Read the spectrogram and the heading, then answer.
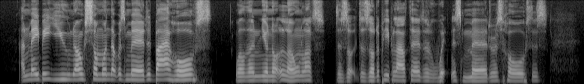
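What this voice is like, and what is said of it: Inconsistent put-on Welsh/Scottish accent. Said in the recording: “Your accent went very Welsh. It went very Scottish at times. And it just went a bit all over the place.”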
